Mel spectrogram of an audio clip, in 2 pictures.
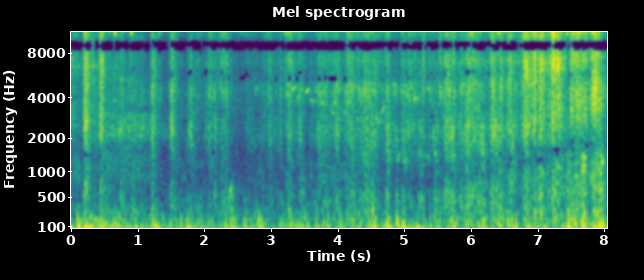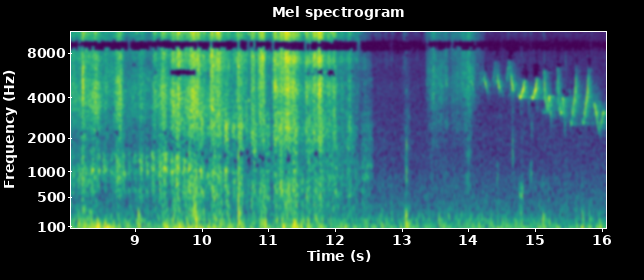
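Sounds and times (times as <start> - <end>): dog panting: 7.5 - 11.0.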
